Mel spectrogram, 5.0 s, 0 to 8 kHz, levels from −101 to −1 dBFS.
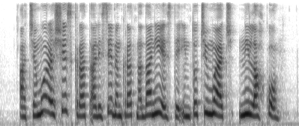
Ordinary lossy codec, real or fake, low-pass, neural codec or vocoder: none; real; 7.2 kHz; none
